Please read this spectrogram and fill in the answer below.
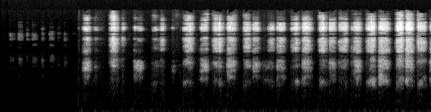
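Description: Felt-tip marker tip scratching on paper in rapid short back-and-forth strokes as it fills in small squares. The strokes begin about a second in, after a near-silent pause.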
